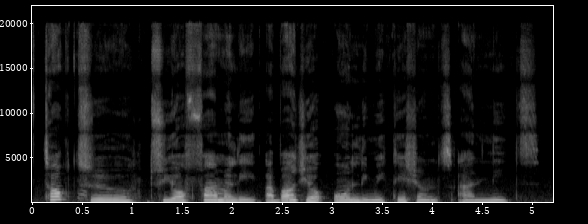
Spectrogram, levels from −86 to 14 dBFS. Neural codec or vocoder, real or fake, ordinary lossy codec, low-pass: vocoder, 48 kHz, 128 mel bands, Vocos; fake; none; none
